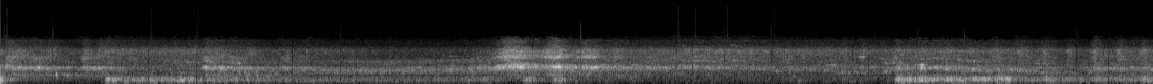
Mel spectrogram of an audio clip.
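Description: A crowd murmurs and chatters in a large open stadium.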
